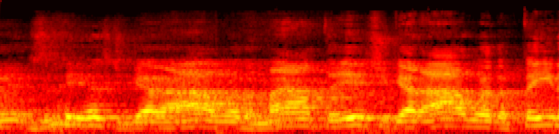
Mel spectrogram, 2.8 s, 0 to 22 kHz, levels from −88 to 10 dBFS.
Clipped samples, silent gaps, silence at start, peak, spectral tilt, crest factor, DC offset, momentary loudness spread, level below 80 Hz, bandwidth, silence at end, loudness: under 0.1%; none; 0 s; -8 dBFS; -5 dB/octave; 16 dB; under 0.1%; 4 LU; -58 dBFS; 15.5 kHz; 0 s; -23 LUFS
